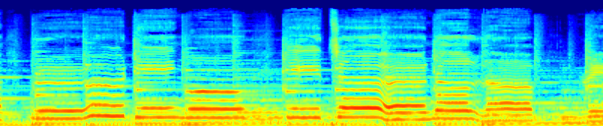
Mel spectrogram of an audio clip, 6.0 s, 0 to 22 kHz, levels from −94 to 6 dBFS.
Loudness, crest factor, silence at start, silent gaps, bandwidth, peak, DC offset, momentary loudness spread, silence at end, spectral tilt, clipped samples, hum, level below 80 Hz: -14 LUFS; 12 dB; 0 s; none; 16 kHz; -2 dBFS; under 0.1%; 9 LU; 0 s; -6.5 dB/octave; under 0.1%; none; -28 dBFS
